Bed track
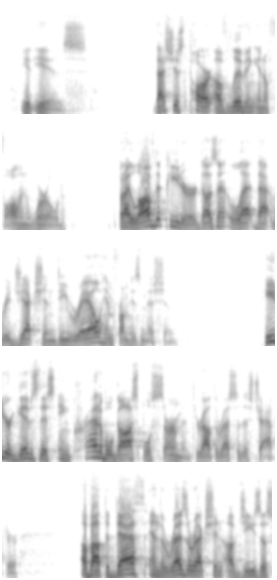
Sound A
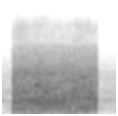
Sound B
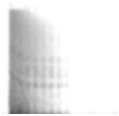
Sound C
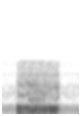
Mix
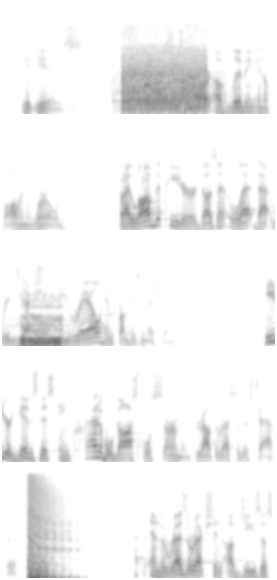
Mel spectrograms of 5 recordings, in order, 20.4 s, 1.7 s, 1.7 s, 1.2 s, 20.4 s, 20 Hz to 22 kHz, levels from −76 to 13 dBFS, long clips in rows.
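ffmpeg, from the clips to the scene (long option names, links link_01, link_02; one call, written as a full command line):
ffmpeg -i bed.wav -i cue0.wav -i cue1.wav -i cue2.wav -filter_complex "[0:a]volume=-16.5dB[link_01];[3:a]asuperstop=centerf=1300:order=4:qfactor=3.7[link_02];[2:a]flanger=delay=19:depth=2.4:speed=1.2[link_03];[link_01]asplit=2[link_04][link_05];[link_04]atrim=end=16.654[link_06];[link_03]atrim=end=1.72,asetpts=PTS-STARTPTS,volume=-7dB[link_07];[link_05]atrim=start=18.366[link_08];[1:a]atrim=end=1.72,asetpts=PTS-STARTPTS,volume=-11.5dB,afade=type=in:duration=0.004:curve=hsin,afade=type=out:start_time=1.716:duration=0.004:curve=hsin,adelay=1640[link_09];[link_02]atrim=end=1.16,asetpts=PTS-STARTPTS,volume=-8.5dB,afade=type=in:duration=0.004:curve=hsin,afade=type=out:start_time=1.156:duration=0.004:curve=hsin,adelay=8240[link_10];[link_06][link_07]acrossfade=duration=0.004:curve1=hsin:curve2=hsin[link_11];[link_11][link_08]acrossfade=duration=0.004:curve1=hsin:curve2=hsin[link_12];[link_12][link_09][link_10]amix=inputs=3:normalize=0" out.wav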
